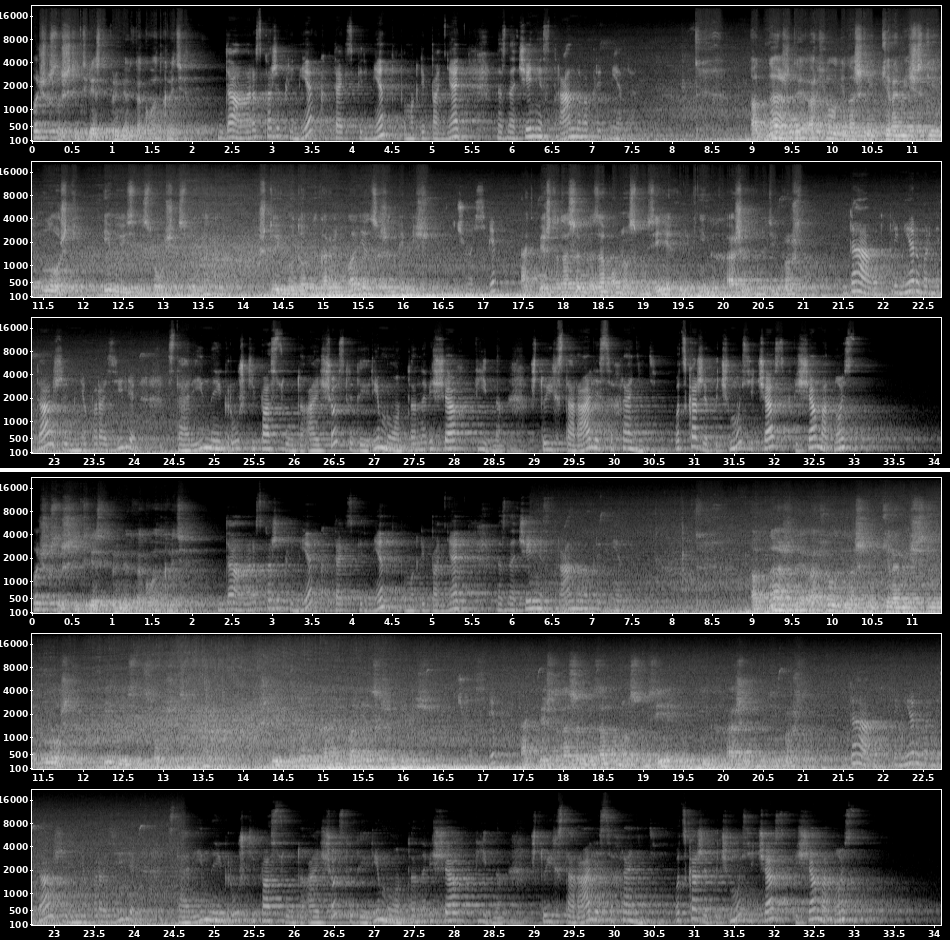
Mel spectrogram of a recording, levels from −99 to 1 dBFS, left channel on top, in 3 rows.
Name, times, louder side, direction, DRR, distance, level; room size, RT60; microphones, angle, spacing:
voice 1, 0.0-1.9 8.3-8.7 9.0-12.0 12.2-13.8 14.2-16.4 17.5-21.1, left 1 dB, 65° left, 3 dB, 0.9 m, -26 dB
voice 2, 2.3-7.6 16.6-17.2 21.5-30.4 30.8-33.0, left 4 dB, 30° left, 9 dB, 0.3 m, -33 dB
Thunder / Bicycle, 6.2-24.6, equal, 30° right, 0.7 m, -26 dB
9.8 x 7.0 x 3.2 m, 2.7 s
head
